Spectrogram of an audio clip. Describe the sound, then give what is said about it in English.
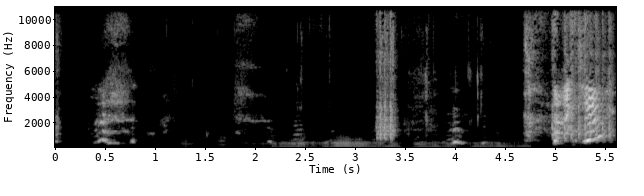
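A female kitten gives a low, rumbling growl that lasts a few seconds in short pulsing stretches, fairly loud, with brief bits of a person's voice before and after. “Are you going to growl some more?”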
